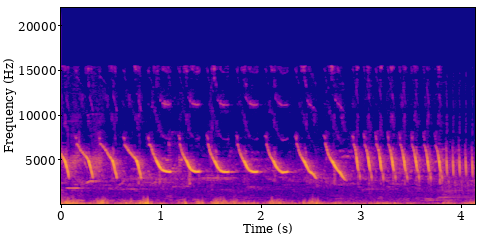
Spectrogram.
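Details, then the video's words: Atlantic canary in busy 'gacor' song with fancy 'cengkok mewah' phrasing: clear, high, down-sweeping whistles about three per second, then a quick, tight trill at the end, with low murmuring noise beneath. "Suara Burung Kenari Gacor cengkok mewah"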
